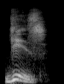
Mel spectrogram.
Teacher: instead of saying give me you'll often hear people say give us and that just becomes giz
